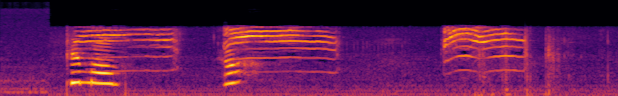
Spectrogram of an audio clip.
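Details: Kitten meowing: three drawn-out, slightly falling mews, each about a second long, spaced roughly a second apart, over a low background hum.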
